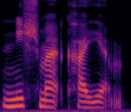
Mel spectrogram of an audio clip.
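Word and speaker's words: נִשְׁמַת חַיִּים: The nishmat chayim, pronounced nishmat kayim.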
